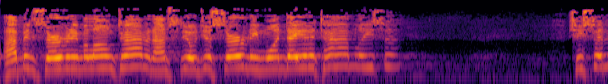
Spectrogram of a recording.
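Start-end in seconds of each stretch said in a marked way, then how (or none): 0.0-4.0 high, loud, emotional retelling; happy-tearful. Retold or imitated. New believer crying and smiling, happy-tearful. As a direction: imitate someone overcome with joy. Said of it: "we're crying and we're smiling".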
